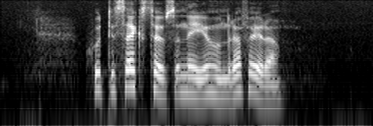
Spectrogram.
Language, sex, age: Swedish, female, 39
